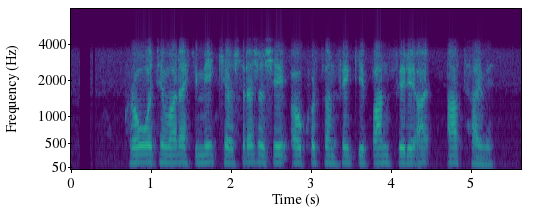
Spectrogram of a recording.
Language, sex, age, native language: Icelandic, male, 40-49, Icelandic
